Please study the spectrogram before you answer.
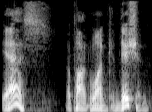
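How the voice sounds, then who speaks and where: A man voicing a calm, blunt young prince who speaks coolly, on a dull lo-fi recording. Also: low voice, slow pace, breathy edge, dry recording, voice pushed down, exaggerated voice.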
